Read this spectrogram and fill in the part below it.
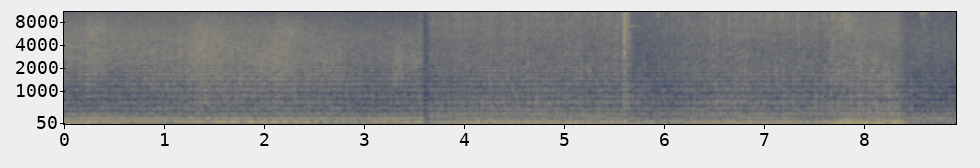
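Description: Propeller airplane engine in a flying video game, a steady droning hum with a low harmonic buzz, briefly dipping and swelling, heard alone at a low level.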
